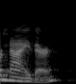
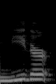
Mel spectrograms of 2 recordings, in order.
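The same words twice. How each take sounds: First: The first vowel sounds like 'eye'. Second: The first vowel sounds like 'ee'. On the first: "The same with this word" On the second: "The same with this word"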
